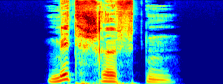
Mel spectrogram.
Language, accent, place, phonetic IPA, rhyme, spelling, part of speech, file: German, Germany, Berlin, [ˈmɪtˌʃʁɪftn̩], -ɪtʃʁɪftn̩, Mitschriften, noun, De-Mitschriften.ogg
- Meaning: plural of Mitschrift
